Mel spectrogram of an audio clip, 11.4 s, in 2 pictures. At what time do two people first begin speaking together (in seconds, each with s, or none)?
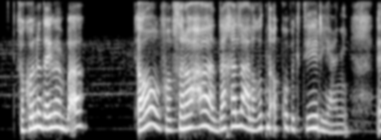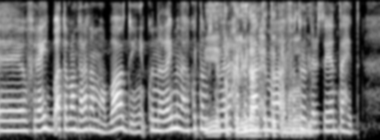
8.8 s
